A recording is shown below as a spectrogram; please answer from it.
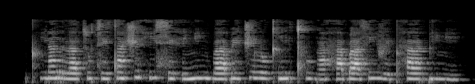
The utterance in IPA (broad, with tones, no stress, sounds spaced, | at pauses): pʰ i˨ ɾ ã˦ r l a˨ t͡s u˨ t͡s e˨ t ã˦ ʃ ɪ˦ h i˦ s e˨ h ɪ˨ ɲ i˦ ŋ b a˨ ɓ e˨˦ t͡ʃ ɪ˦ l o˦ kʼ ĩ˦ r tʰ u˦˨ ɡ ã˨˦ h a˦ ɓ a˦ s i˦ v e˨ pʰ aː˦ ɡ͡b i˦ ɲ i˨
